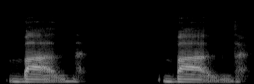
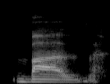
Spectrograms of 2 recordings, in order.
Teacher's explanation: so we start with a plosive and go to a fricative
